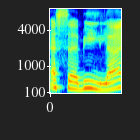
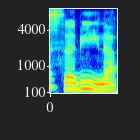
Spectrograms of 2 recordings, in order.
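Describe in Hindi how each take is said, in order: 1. अंतिम स्वर को लंबा खींचा जाता है। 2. अंतिम स्वर को छोटा रखा जाता है। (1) "की जगह" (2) "हरकत को लंबा नहीं करेंगे"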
